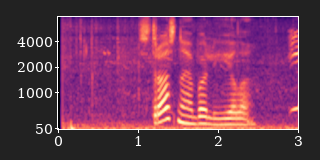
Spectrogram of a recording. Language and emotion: Russian, sad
